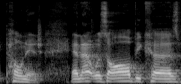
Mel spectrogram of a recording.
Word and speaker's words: Pwnage: course they call it ponage they actually pronounce the p ponage and that was all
